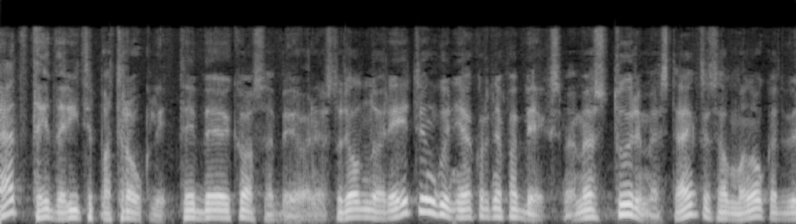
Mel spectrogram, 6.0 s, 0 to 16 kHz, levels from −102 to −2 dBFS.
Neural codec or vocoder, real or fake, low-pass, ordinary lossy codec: vocoder, 22.05 kHz, 80 mel bands, Vocos; fake; 9.9 kHz; AAC, 48 kbps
